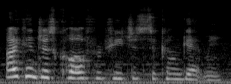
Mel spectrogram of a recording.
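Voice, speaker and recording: A woman's voice: high voice, expressive, normal speed, faint music behind, voice pushed up. A woman voicing a proud young male kitten in a storybook reading, kindly, loyal and encouraging. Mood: plucky. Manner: encouraging, warm-hearted.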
